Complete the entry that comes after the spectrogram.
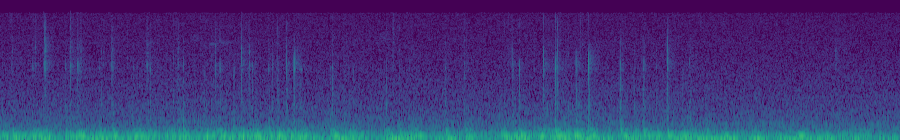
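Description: Long nails tap on a small, solid, translucent blue gemstone soap bar held upright in both hands. Light, bright clicking taps come in quick irregular bursts over a steady low hum, each tap dying away almost at once.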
